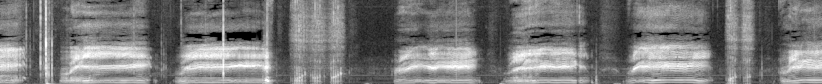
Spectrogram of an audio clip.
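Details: Repeated pig squeals: five long, strained, tonal cries, each about a second long and arching slightly in pitch, coming roughly every two seconds with quiet gaps and faint clicks between.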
